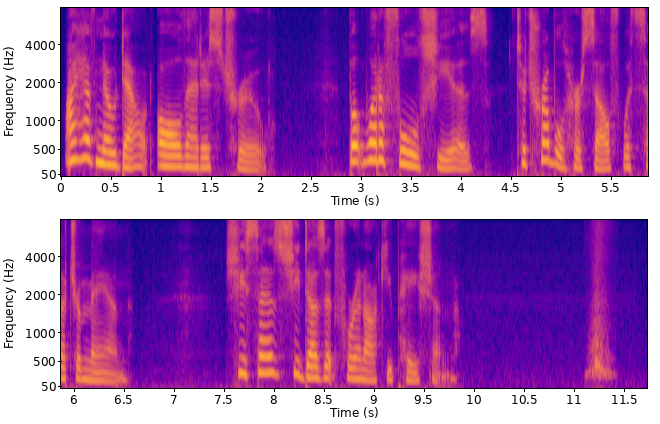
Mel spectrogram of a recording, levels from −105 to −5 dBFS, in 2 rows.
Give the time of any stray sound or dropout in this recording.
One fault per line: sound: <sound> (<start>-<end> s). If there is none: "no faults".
sound: whoosh (11.1-11.4 s)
